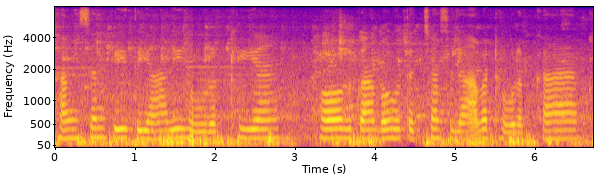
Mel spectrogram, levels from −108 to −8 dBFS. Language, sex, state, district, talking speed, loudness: Hindi, male, Punjab, Fazilka, 125 wpm, -17 LUFS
